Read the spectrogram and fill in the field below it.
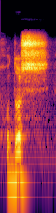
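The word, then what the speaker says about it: ὁδός: 호도스. 호도스. 엑소도스 할 때 요거예. 그런데이 흐발음이 흐라는 기시금은 앞에 무슨 접두사가 오면은 그냥이 기식이 없어져 버려요. 그래서 엑소도스가 되고 이게 혼자 있으면 호도스가 돼요.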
